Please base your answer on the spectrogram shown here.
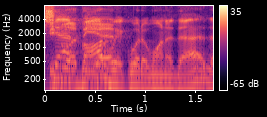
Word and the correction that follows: Boseman: No, Chad Boseman.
